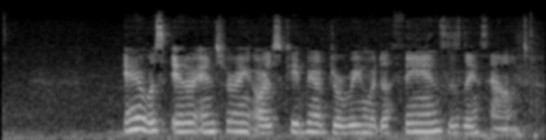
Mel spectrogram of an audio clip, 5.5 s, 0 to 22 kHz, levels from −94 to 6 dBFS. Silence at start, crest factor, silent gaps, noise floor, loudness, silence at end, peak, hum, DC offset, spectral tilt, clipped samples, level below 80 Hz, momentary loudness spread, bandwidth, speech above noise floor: 0.05 s; 18 dB; none; -50 dBFS; -26 LUFS; 0.05 s; -8 dBFS; none; under 0.1%; -3.5 dB/octave; under 0.1%; -52 dBFS; 8 LU; 14.5 kHz; 24 dB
